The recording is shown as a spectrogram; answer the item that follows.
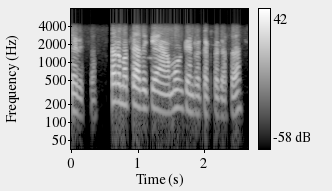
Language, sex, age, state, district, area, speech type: Kannada, male, 30-45, Karnataka, Shimoga, urban, conversation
